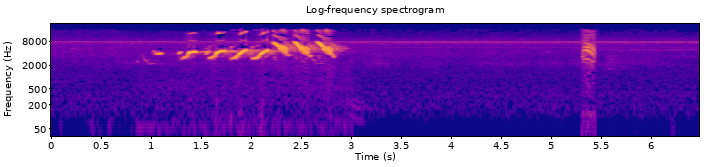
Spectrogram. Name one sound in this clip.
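A small songbird sings a quick run of bright, rising whistled notes.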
